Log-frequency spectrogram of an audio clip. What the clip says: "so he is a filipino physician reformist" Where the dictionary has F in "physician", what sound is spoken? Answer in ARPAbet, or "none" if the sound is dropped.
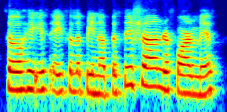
P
